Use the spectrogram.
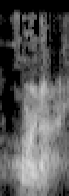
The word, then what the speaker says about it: Horney: about object relations theory Karen horn I now that's who and I there's another way to pronounce that and that way is wrong and people will look at you funny alright Karen horney born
